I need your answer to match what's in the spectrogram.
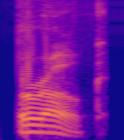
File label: "baroque", American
